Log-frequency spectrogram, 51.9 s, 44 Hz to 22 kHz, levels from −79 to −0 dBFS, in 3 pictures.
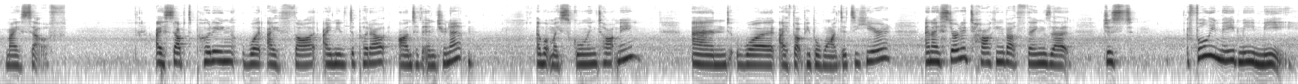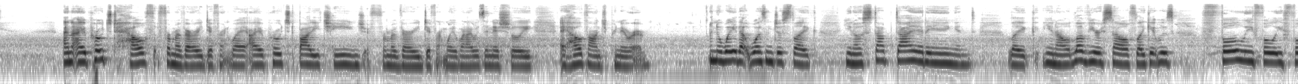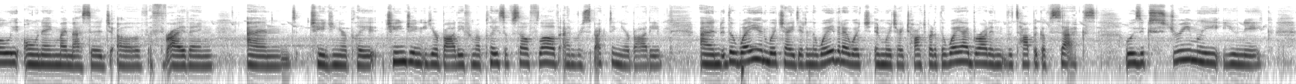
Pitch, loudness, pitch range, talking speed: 200 Hz, -22 LUFS, 185-225 Hz, 165 wpm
